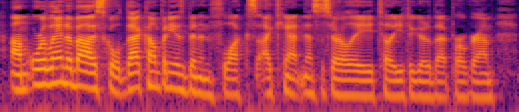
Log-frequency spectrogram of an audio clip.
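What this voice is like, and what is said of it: Strained voice, partly lost. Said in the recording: “I feel like I'm going to start losing my voice again ... my voice has been kind of tricky lately ... in the last two days, it's been going again ... now it's kind of gone”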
